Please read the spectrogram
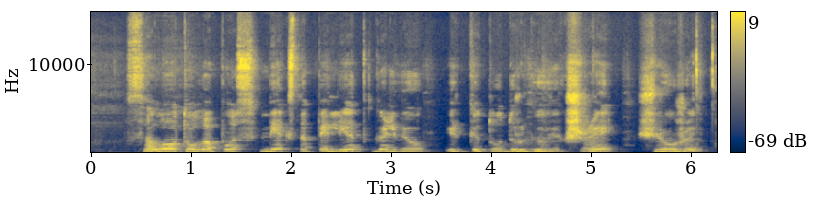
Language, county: Lithuanian, Panevėžys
